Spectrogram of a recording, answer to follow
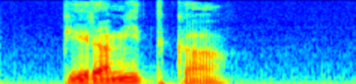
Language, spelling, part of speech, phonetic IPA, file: Polish, piramidka, noun, [ˌpʲirãˈmʲitka], Pl-piramidka.ogg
